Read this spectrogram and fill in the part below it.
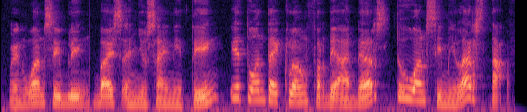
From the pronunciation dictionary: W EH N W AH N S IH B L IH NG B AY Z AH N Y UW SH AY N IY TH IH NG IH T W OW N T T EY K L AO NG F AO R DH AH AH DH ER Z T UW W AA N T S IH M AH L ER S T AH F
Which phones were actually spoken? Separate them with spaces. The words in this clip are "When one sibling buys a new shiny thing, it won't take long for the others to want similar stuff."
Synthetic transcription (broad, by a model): W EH N W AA N S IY B L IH NG B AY S AH N Y UW S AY N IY T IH NG IH T W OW N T T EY K L AO NG F AO R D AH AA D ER S T UW W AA N S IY M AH L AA S T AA F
